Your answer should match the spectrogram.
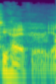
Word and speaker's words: Chihayafuru: Maybe that's just my own personal preference, but I mean, even Chihayafuru, that's how you pronounce that. – Chihayafuru, yeah.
